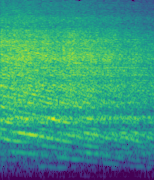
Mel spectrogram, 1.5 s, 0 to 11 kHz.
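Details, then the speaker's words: Electrolux Twin Turbo Z522 vacuum, worn, before refurbishment: high, rough whirring with gravelly edge, steady pitch; bad bearing definitely in the motor, owner hopes it is the serviceable top bearing. "There is definitely a dodgy bearing somewhere, and I've had the brush rolled out. When James was here, I lobbed the brush rolled out just to see if I could pinpoint, and it is definitely coming from the motor."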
